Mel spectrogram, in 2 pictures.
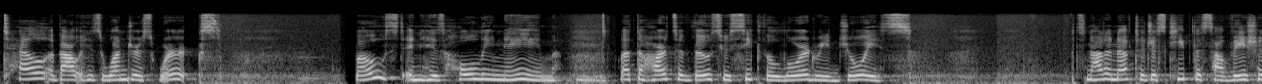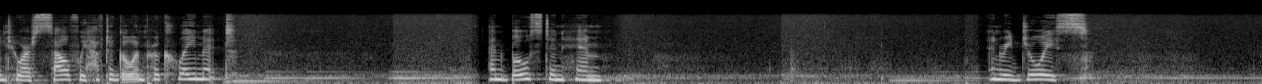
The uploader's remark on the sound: The audio is not the best as you can hear the instrumental music in the background here and there throughout. This teaching is from our Monday evening Bible Study Meeting.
